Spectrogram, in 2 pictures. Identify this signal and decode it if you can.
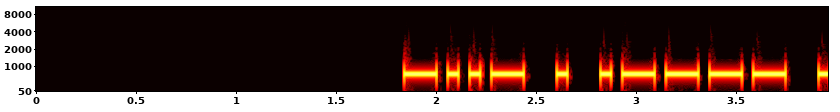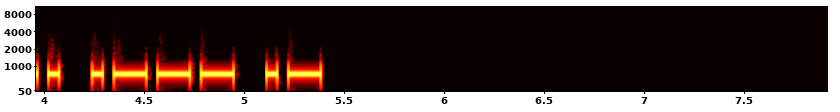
Morse code, heard as a keyed tone, about 22 wpm, 700 Hz. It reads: XE1IJA
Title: DXCC-100 Call Signs - 6 Characters - Repeated 2x - 22wpm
